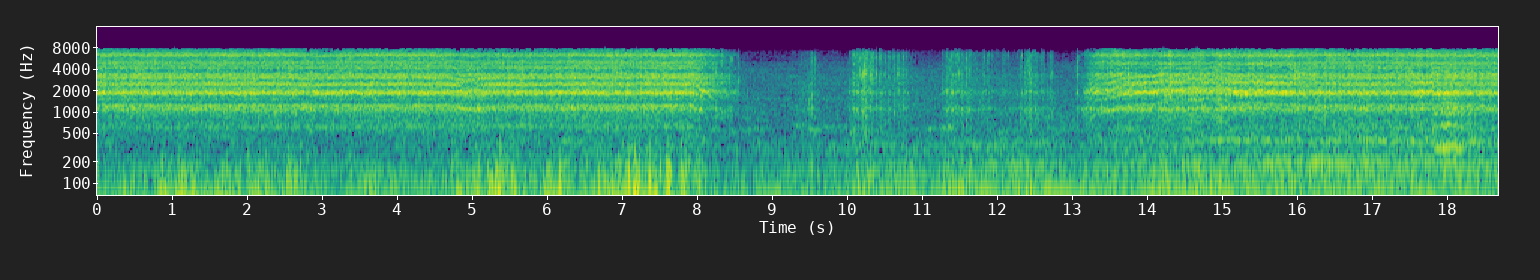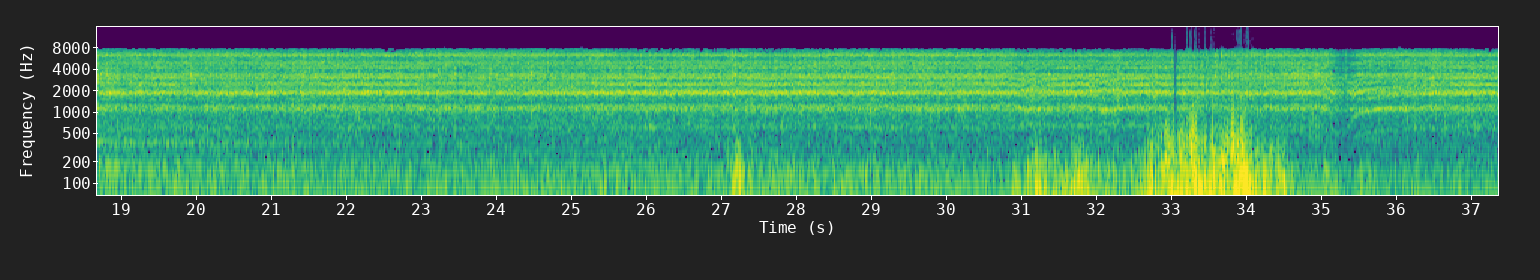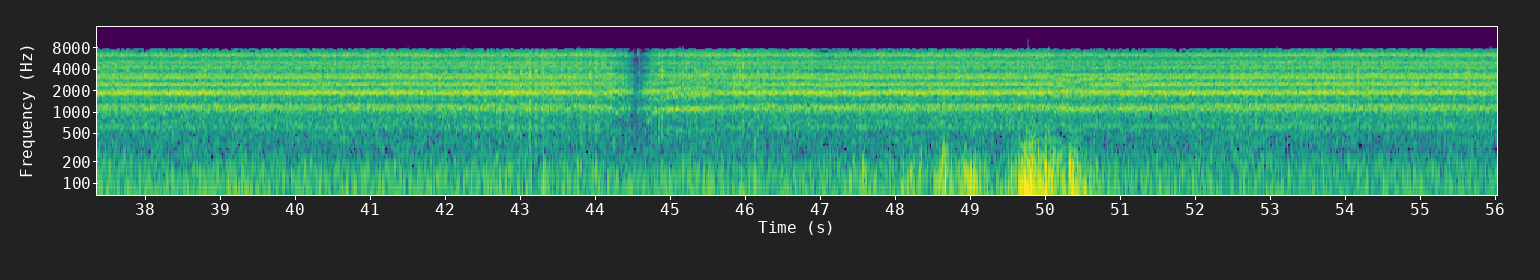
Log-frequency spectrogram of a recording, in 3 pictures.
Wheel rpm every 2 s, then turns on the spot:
160, 160, 160, 160, 30, 20, 60, 160, 160, 160, 160, 160, 160, 160, 160, 160, 160, 140, 160, 160, 160, 160, 120, 160, 160, 160, 160, 160.
8-12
